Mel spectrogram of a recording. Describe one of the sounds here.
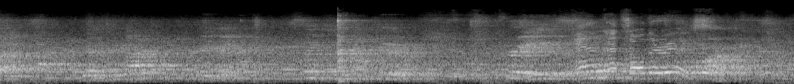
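A man talks calmly and clearly, close by, in an echoing room.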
